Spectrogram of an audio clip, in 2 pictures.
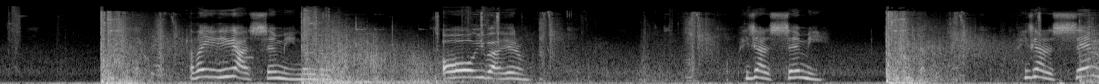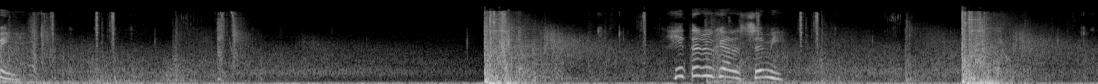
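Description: A sniper rifle fires loud single shots that echo away.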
